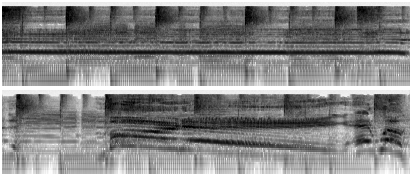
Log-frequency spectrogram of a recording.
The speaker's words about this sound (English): Whoa. Screamed my throat out there for a second.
